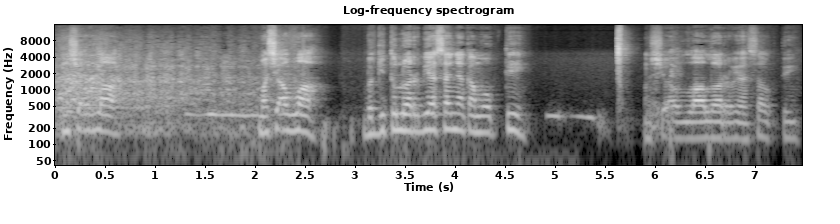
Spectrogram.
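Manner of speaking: mock ustadz praise.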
